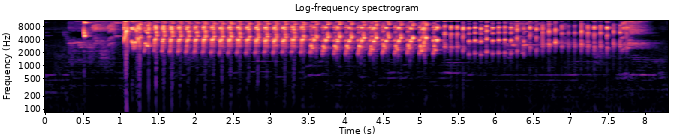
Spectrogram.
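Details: Lovebird singing ngekek and ngetik, recorded as a master for tutoring other lovebirds: after a short chirp, a fast buzzy chattering trill runs steadily for about seven seconds, its notes becoming more separated toward the end.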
